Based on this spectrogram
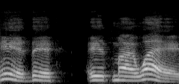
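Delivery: high, loud, drawn-out foreign-sounding voice. Retelling a movie character's lines: Borat voice. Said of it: "that's how he talks".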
